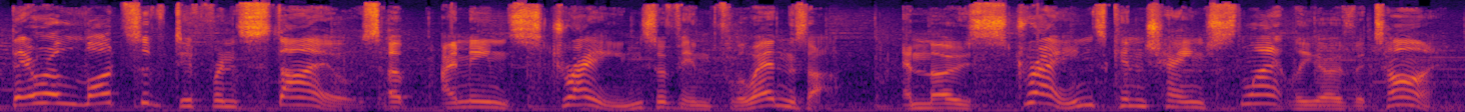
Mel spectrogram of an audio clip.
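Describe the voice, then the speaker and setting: Very animated, high-voiced Australian male presenter. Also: unhurried, few pauses, soft background music. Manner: animated, playful, explanatory. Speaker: news presenter for children. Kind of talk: scripted educational news narration.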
